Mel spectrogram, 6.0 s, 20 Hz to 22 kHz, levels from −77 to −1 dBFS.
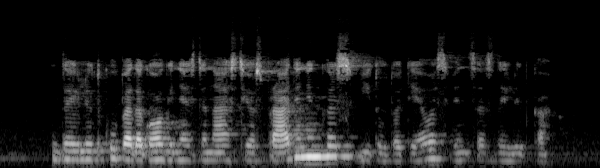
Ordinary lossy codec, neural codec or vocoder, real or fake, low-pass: MP3, 64 kbps; none; real; 19.8 kHz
